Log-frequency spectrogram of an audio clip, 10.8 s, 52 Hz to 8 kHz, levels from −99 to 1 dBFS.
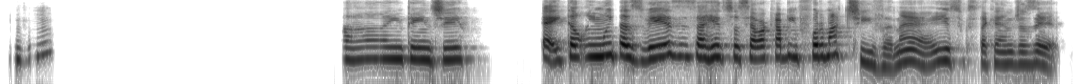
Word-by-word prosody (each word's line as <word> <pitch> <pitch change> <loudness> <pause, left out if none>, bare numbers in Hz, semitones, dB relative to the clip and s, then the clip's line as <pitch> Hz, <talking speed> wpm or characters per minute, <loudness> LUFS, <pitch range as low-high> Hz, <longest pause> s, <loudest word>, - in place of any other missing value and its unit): Uhum. 240 +9 -15 2.9
Ah 235 +1 -6
entendi, 230 -1 -1 0.8
é - - +6
então 255 +5 +1
em 275 0 +5
muitas 275 -3 +4
vezes 270 +4 +2
a 260 - +5
rede 255 +1 +2
social 250 -2 +1
acaba 255 +2 0
informativa, 260 - -1
né, 180 -1 -2
é - - -4
isso 215 0 -4
que 200 - -20
você - - -14
está 180 - -6
querendo 180 0 -6
dizer? 175 -1 -5
235 Hz, 115 wpm, -18 LUFS, 210-265 Hz, 2.9 s, é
